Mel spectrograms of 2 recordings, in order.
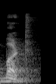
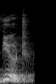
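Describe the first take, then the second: First: The vowel is a short 'uh' sound. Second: The vowel is a long 'yoo' sound. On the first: The speaker calls it wrong. "It is not बट" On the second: The speaker calls it right. "Call it as ब्यूट. ब्यूट करके बोलना पड़ेगा इसको"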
